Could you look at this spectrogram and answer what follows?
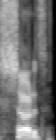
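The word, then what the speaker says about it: serge: next word हमारा है एस ई आर जी ई तो इस पढ़ते हैं सर्ज क्या पढ़ेंगे जी सर्ज ठीक है और सर्ज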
